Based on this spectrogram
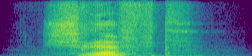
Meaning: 1. writing, script 2. script (system of writing) 3. hand, handwriting (individual way of drawing characters) 4. font (specific design of printed characters) 5. writing, text (work of an author)
- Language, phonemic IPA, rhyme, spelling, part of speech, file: German, /ʃʁɪft/, -ɪft, Schrift, noun, De-Schrift.oga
